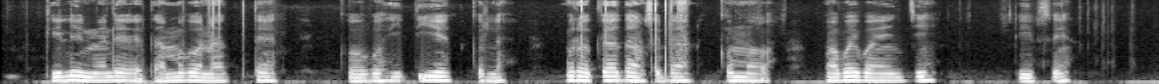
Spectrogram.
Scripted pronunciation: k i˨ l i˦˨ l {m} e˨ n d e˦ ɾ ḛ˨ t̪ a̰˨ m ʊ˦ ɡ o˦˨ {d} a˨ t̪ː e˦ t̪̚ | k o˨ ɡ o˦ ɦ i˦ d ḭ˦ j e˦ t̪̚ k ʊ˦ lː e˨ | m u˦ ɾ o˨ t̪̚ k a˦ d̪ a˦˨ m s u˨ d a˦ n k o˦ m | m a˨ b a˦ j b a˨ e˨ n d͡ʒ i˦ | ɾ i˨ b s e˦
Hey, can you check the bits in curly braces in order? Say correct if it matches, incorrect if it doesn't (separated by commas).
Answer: correct, incorrect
